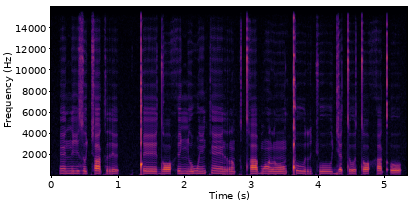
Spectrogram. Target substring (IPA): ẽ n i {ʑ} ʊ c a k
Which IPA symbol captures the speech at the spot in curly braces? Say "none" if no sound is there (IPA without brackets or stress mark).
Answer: z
